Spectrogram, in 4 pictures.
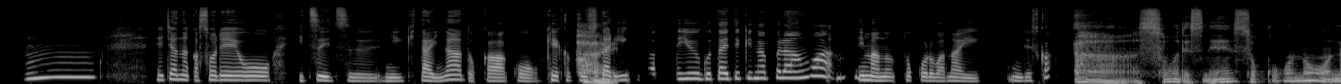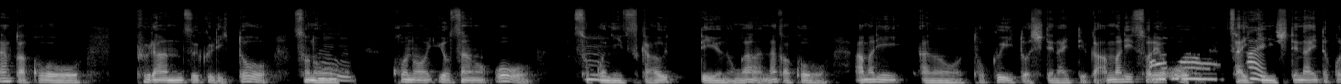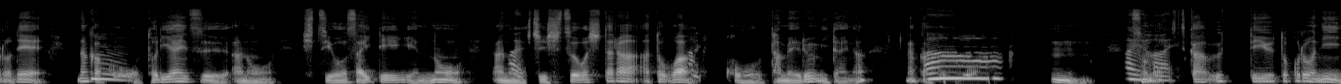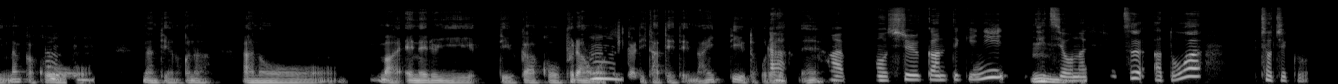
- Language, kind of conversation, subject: Japanese, advice, 将来の貯蓄と今の消費のバランスをどう取ればよいですか？
- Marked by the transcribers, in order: other background noise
